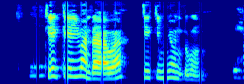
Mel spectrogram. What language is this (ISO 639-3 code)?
luo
